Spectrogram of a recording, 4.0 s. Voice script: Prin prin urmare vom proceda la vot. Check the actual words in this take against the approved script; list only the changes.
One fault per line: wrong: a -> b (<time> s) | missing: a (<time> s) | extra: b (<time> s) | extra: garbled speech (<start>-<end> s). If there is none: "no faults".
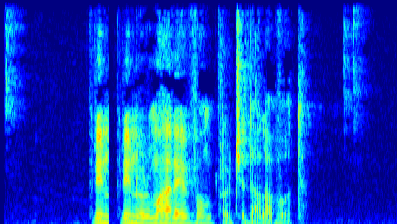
no faults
